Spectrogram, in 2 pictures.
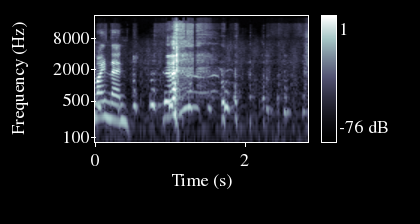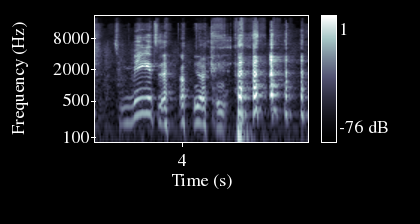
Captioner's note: laughing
